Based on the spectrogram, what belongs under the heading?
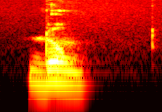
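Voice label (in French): "long", French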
